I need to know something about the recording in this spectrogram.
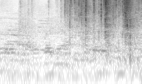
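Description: Foil card packs crinkle as they are handled.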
